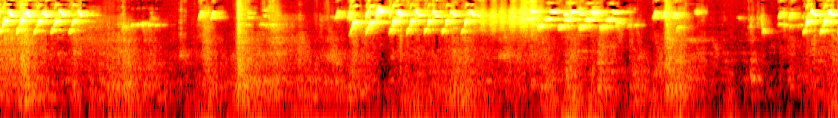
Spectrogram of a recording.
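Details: Aviary goldfinches, a satiné male with a yellow parva mutated female, give repeated crisp, ringing high chirps in rapid little trills, bunched into lively groups with brief gaps. Soft rustling sounds run underneath.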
